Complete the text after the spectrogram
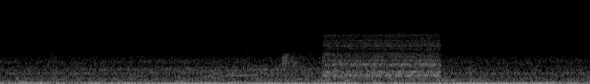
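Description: A tram rolls by across the road.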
